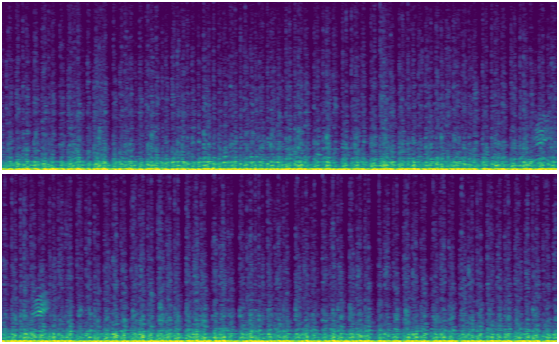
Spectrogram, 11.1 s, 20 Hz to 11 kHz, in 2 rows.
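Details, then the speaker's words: Ford F100 V8 first start after new aluminum head upgrade, 600 cfm Quick Fuel carburetor, open headers, no cooling system fitted: loud, deep, even rumble with no valve train ticking. "we just want to fire it up real quick there's no valve train noise everything sounded"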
